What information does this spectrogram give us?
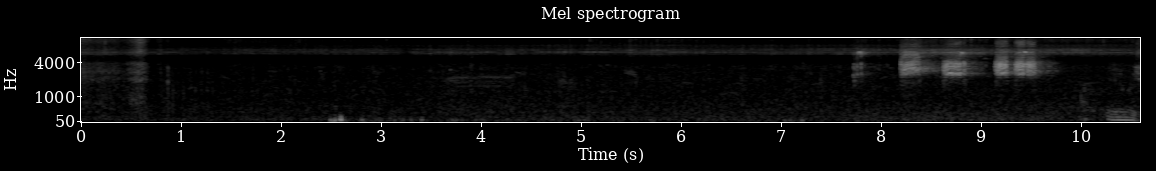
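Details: A black francolin gives a short run of four harsh, grating notes near the end, over a steady high insect drone and a brief thump.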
